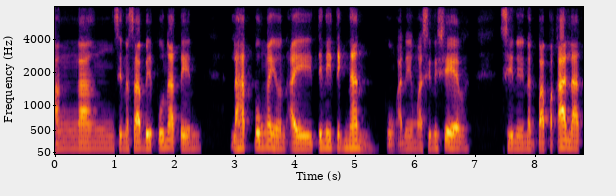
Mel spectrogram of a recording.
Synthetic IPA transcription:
ʔɐŋɐŋsɪnaːsaːbɪpʊnaːt̪ɪn | lɐɦat̪̚pʊŋɐjo̞nɐjt̪ɪniːt̪ɪɡ̚nankʊŋʔɐnojʊŋmɐŋasɪnɪʃɛɾ | siːnojʊŋnɐɡ̚paːpɐkaːlat̪̚

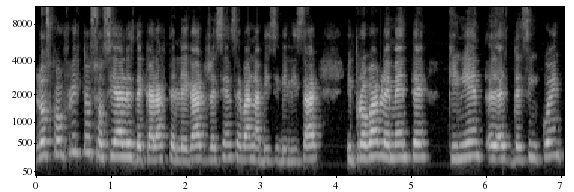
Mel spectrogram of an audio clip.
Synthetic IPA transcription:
lo̞sko̞ɱflik̚t̪o̞sːo̞sjale̞zðe̞kaɾak̚t̪eɾleɣalresje̞nse̞βanaβisiβilisaɾ | ipɾo̞βaβle̞mẽnt̪e | kinjent̪d̪esiŋkwent̪

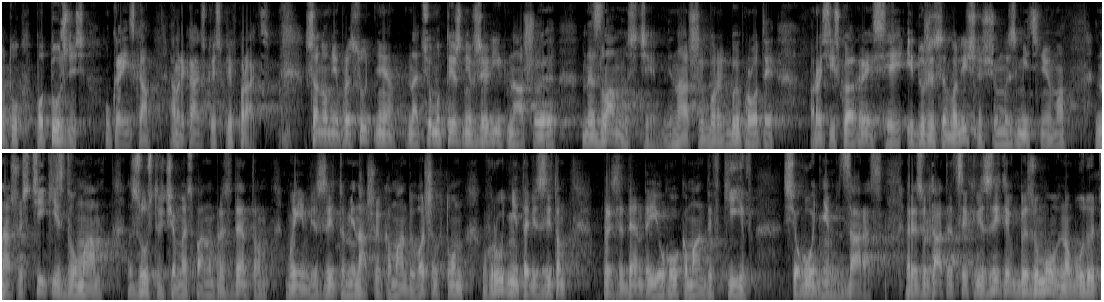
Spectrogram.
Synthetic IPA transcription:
t̪upɔt̪uʒnʲisʲt̚ʲ | ʊkɾɐjinʲsʲkɐ | ɐmeɾɪkɑnʲsʲkɔjisʲpʲiwpɾɑ̰t͡sʲi̥ʃɐnɔwnʲipɾɪsutʲnʲi | nɐt͡sʲɔmʊt̪ɪʒnʲiwʒɛɾʲiknɑʃɔji | nezlˠɑwnɔsʲtʲḭinɑʃɔjibɔɾɔdʲbɪpɾɔt̪ɪ | rɔsʲijsʲkɔjiɐɦɾɛsʲijiʔːd̪uʒɛsɪɱʋɔlʲit͡ʃnɔʃt͡ʃɔmɪzʲmʲit͡sʲnʲʊjemɔ | nɑʃʊsʲtʲikʲisʲt̪ʲd̪ʋʊmɑ | zust̪ɾʲit͡ʃɐmɪspɑnɔmpɾezɪd̪ɛnt̪ɔmː | ɔjimʋʲizɪt̪ɔminɑʃɔjikɔmɑnd̪ɪuʋɐʃɪnxt̪ɔnwɦɾudʲnʲit̪ɐʋʲizɪt̪ɔm | pɾezɪd̪ɛnt̪ɐjɔɦɔkɔmɑnd̪ɪwkʲijiw | sʲɔɦɔdʲnʲizɑɾɐ̰sɾezʊlʲt̪ɑt̪ɪt̪sɪxʋʲizɪtʲiwbezʊmɔwnɔbud̪ʊtʲ

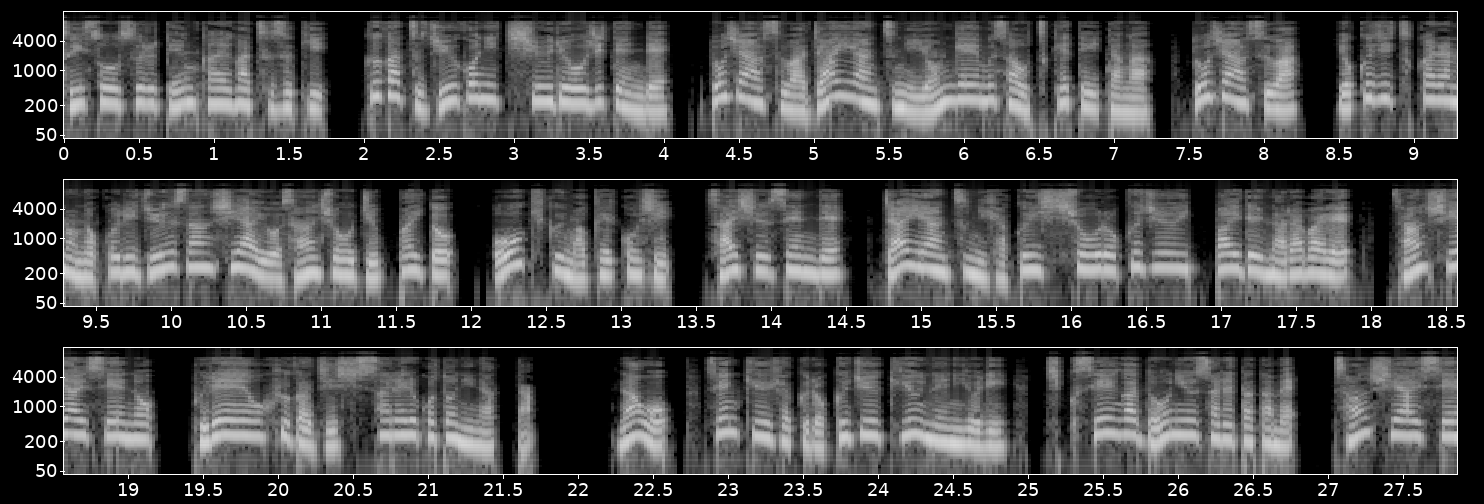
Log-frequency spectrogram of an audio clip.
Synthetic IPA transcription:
sɨiso̞ːsɨɾɯ̟t̪ẽ̞ŋkaiɡat͡sɨzɨkʲi | kɯ̟ɡat͡sɨd͡ʑɨːɡo̞ɲ̟it͡ɕi̥ɕɨːɾʲo̞ːʑit̪ẽ̞nd̪e̞ | d̪̥o̞ʑaːsɨβad͡ʑaijãnt͡sɨɲ̟ijõ̞ŋɡe̞ːmɯ̟sao̞t͡sɨ̥ke̞t̪e̞it̪aɡa | d̪̥o̞ʑaːsɨβa | jo̞kɯ̟ʑit͡sɨ̥kaɾano̞no̞ko̞ɾʲid͡ʑɨːsãɰ̃ɕiaio̞sãɰ̃ɕo̞ːd͡ʑɯpːait̪o̞ | oːkʲi̥kɯ̟make̞ko̞ɕi | saiɕɨːsẽ̞nd̪e̞ | d͡ʑaijãnt͡sɨɲ̟içakɯ̟iɕo̞ːɾo̞kɯ̟ʑɨːipːaid̪e̞naɾabaɾe̞ | sãɰ̃ɕiaise̞ːno̞ | pɯ̟ɾe̞ːoɸɯ̟ɡad͡ʑiɕːi̥saɾe̞ɾɯ̟ko̞t̪o̞ɲ̟inat̪ːa̰ | nao̞ | sẽ̞ŋkʲɨːçakɯ̟ɾo̞kɯ̟ʑɨːkʲɨːnẽ̞ɲ̟ijo̞ɾʲi | t͡ɕi̥kɯ̟̥se̞ːɡad̪o̞ːɲ̟ʲɨːsaɾe̞t̪at̪ame̞ | sãɰ̃ɕiaise̞ː

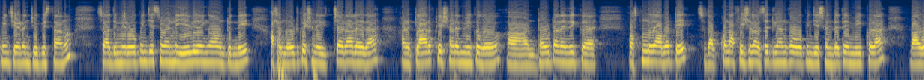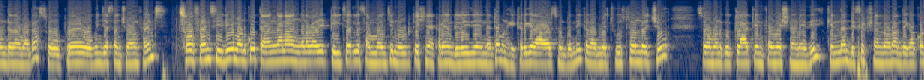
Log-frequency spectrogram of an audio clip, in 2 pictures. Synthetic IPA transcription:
pent͡ʃɛːjɐɽɐmt͡ʃuːpist̪aːnuso̞ːɐd̪imiːɾuoːpent͡ʃe̞ːsinɐʋeɳʈ̬nieːʋid̪ʱɐŋɡaːuɳʈund̪i | ɐsɐluno̞ːʈifʰikeːʃɐned̪it͡ʃːaːɽaːlɛːd̪aː | ɐklaːɾipikeːʃɐnɐneːd̪imiːkuɔkɐɖɐwʈɐne̞ːd̪i | ʋɐst̪und̪ikaːbɐʈːisoːt̪ɐpːɐ̥kuɳɖaːpʰiːʃɐlɐbseʈɡaːnikaoːpent͡ʃeːsinɐʈlɐjt̪e̞ːmiːkukːuːɽaː | baːɡuɳʈund̪ɐnɐmaːʈɐsoːipːuɽeoːpent͡ʃɛːst̪aːnt͡ʃɔnpʰɾeɳɖsso̞ːpʰɾeɳɖsid̪imɐnɐkut̪ɛlɐŋɡaːnaɐŋɡɐnɐʋaːɾiʈiːt͡ʃɐɾlɐksɐmbɐnd̪iɲt͡ʃinoːʈikeːʂɐnɛkːɐɽɐkinɾiliːd͡ʒɐjind̪ɐɳʈe̞ːmɐnɐkikːɐɽik̬iːɾaːʋaːlsiuɳʈund̪iːkːɐɽɐmeːut͡ʃuːst̪uːɳɖɐt͡ʃːu | soːmɐnɐkuklaːɾʈinpʰɐɾmeːʂɐnɐne̞ːd̪ikind̪ɐɖiskɾipʂɐnlonuɐnt̪eːkaːku

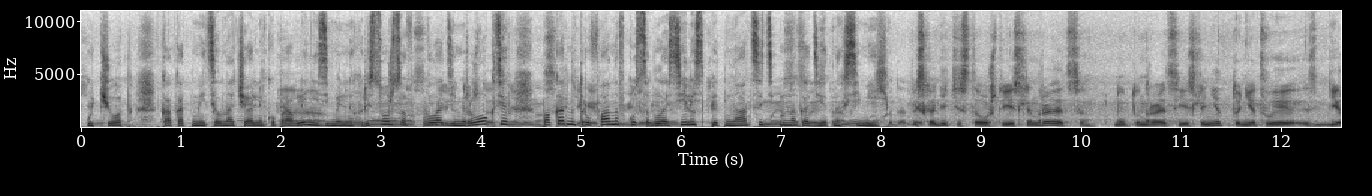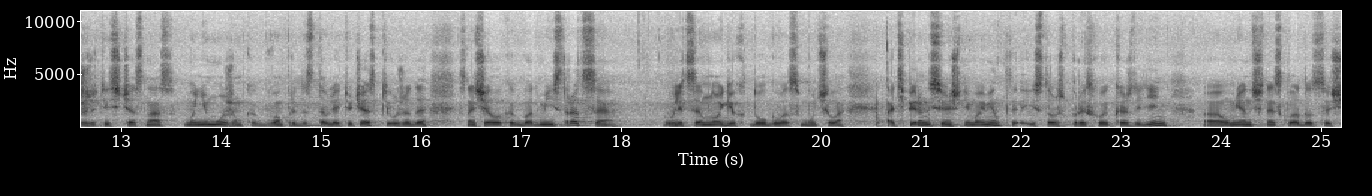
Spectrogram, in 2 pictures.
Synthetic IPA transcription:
ʊt͡ɕo̞t̪kakɐt̪mʲetʲɪlˠnɐt͡ɕælʲnʲɪkʊpɾɐvlʲenʲɪjzʲɪmʲelʲnɨxɾʲɪsursəfvlˠɐdʲimʲɪrlˠo̞ktʲɪfpɐkanət̪ɾʊfanəfkʊsəɡlˠɐsʲilʲɪsʲpʲɪt̪nat̪sɨtʲmnəɡɐdʲe̞t̪nɨxsʲɪmʲejɪsxɐdʲitʲɪst̪ɐvo̞ʂt̪ojesʲlʲɪnɾavʲɪt̪sə | nut̪onɾavʲɪt̪səjesʲlʲɪnʲe̞t̪ːo̞nʲe̞t̪vɨdʲe̞rʐɨtʲɪsʲɪ̥t͡ɕasnasmɨnʲɪmo̞ʐɨmkaɡ̚bɨvampɾʲɪd̪əst̪ɐvlʲætʲʊt͡ɕast̪̚kʲɪʊʐɛd̪asnɐt͡ɕalˠəkaɡ̚bɨɐd̪mʲɪnʲɪst̪ɾat̪sɨjə | vlʲɪt̪sɛmno̞ɡʲɪxd̪o̞lˠɡəvasmut͡ɕɪlˠəɐ̰tʲɪ̥pʲeɾʲnəsʲɪvodʲnʲɪʂnʲɪjmɐmʲe̞nt̪ɪst̪ɐvo̞ʂt̪opɾəɪsxo̞dʲɪt̪̚kaʐd̪ɨjdʲenʲ | əʊmɪnʲanət͡ɕɪnajɪt̪sklˠad̪əvət̪sə

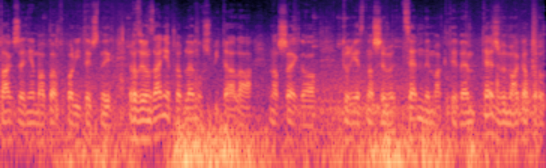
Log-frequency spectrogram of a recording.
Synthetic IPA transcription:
t̪aɡʐɛɲɛmabaɾfpɔlʲit̪ɘt͡ʂnɘxɾɔzvʲjɔ̃w̃zaɲɛpɾɔblɛmufʂpʲit̪a̰la | naʂɛɡɔ | kt̪uɾɘjɛst̪naʂɘmt̪sɛnːɘmakt̪ɘvɛmt̪ɛʐvɘmaɡapɔɾɔ

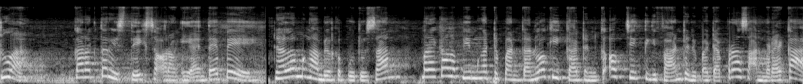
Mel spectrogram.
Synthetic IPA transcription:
d̥ua | kaɾak̚t̪əɾist̪ɪksəo̰ɾaŋʔiɛnt̪eped̥alamːəŋambɪlkəput̪usan | məɾekaləbɪhməŋəd̥ə̤pankanloɡikadankəʔɔb̚d͡ʒɛk̚t̪ifandaɾipadapəɾasa̰ʔa̰nməɾeka

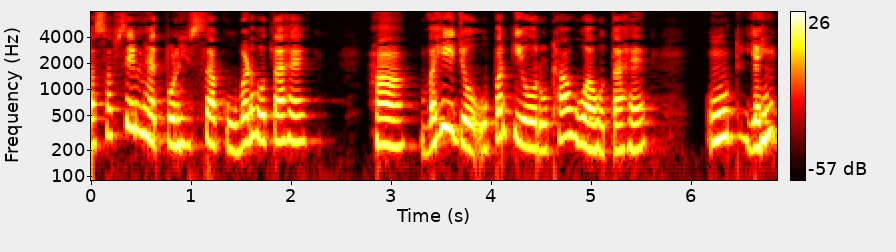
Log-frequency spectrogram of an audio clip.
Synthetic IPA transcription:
sɐbsemɐɦət̪ə̥puːɾɳɦɪsːakuːbəɽɦoːt̪aɦɛː | hãːʋɐɦid͡ʒoːʔuːpəɾkioːɾʊʈʰaɦʊaɦoːt̪aɦɛː | ũːʈʰjɐɦĩ

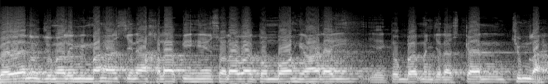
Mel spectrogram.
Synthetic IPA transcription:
bajanud͡ʒumalimimaɦasɪnaxlaqiɦisɔlawat̪lːɔɦiʕalajh | jait̪ubaməɲd͡ʒəlaskand͡ʒumlah

